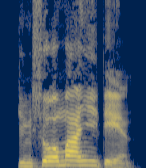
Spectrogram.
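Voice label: "qing shuo man yi dian", Chinese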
